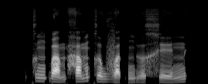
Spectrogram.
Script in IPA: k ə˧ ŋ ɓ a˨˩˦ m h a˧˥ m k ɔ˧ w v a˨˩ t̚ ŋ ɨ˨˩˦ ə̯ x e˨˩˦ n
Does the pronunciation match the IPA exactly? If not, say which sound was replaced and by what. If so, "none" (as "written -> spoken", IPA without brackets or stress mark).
ɔ˧ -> ə˧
